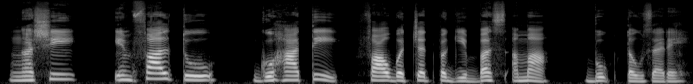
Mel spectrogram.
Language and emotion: Manipuri, neutral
